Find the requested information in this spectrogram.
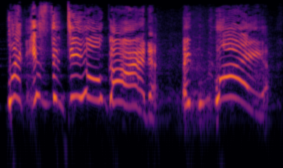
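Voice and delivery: very high, loud mock wail; hammed-up protest cried out at high pitch; exasperated outcry. Mother asking God why she is missing it, exasperated outcry.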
